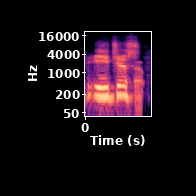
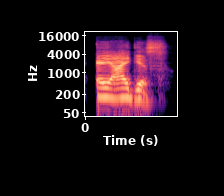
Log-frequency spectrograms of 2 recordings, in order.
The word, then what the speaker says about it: Aegis: are acceptable pronunciations, but we go with eegis just as long as, and I'm not going to call the guy out. He's from a state down south that they think they're the best of everybody and everything. We are the best of everything and everything. He talked about our product a couple years ago on a podcast and he kept calling us AIGUS.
